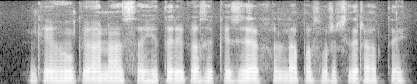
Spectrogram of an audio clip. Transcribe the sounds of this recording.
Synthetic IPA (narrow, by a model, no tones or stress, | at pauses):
ɡeːɦũkeɐnaːd͡ʒsɐɦit̪ɐɾiːkas̬ekɪs̬eɐɾkʰəlːapɐsʊɾət͡ʃɪt̪ɾɐɦt̪ɛː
